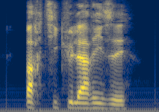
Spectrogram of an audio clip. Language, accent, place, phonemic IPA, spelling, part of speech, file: French, France, Lyon, /paʁ.ti.ky.la.ʁi.ze/, particulariser, verb, LL-Q150 (fra)-particulariser.wav
- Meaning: to particularise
